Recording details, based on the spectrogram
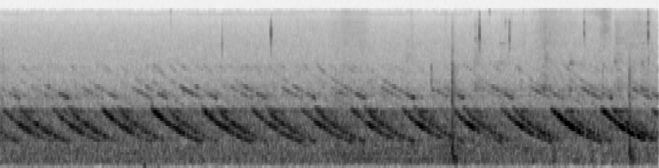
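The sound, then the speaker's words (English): The security alarm at the First Air building in town blares continuously, cycling through rapid, repeating downward-sweeping tones about twice a second, with no voices. “I don't know why they just don't get a silent alarm”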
